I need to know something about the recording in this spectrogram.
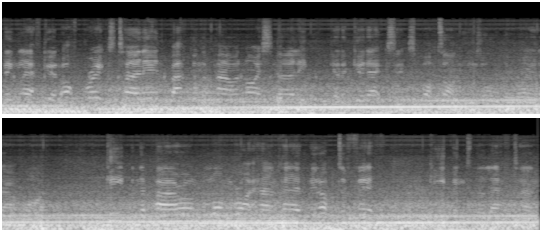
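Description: Ford Focus RS's turbocharged five-cylinder engine pulling hard under full throttle in fifth gear, heard inside the cabin, its note climbing slowly as the car gathers speed down the straight after a brief dip about a second in.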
